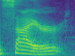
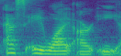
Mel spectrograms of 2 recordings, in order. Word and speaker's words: Sayre: And her father, Anthony Dickinson Sire, I don't know if that's how you pronounced it. It's Sayre. I should have looked that up. Sire. Yeah, I'm going to say sure. Sire. Okay. Sayre. I'm going to say Sayre. Sayre was a powerful man.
